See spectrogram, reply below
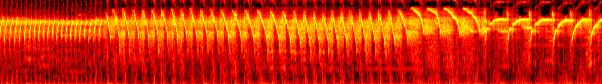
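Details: Canary singing filler song for canaries that sing little: a held buzzy tone, then a long fast rattle of repeated notes that speeds into bright looping downslurs.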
